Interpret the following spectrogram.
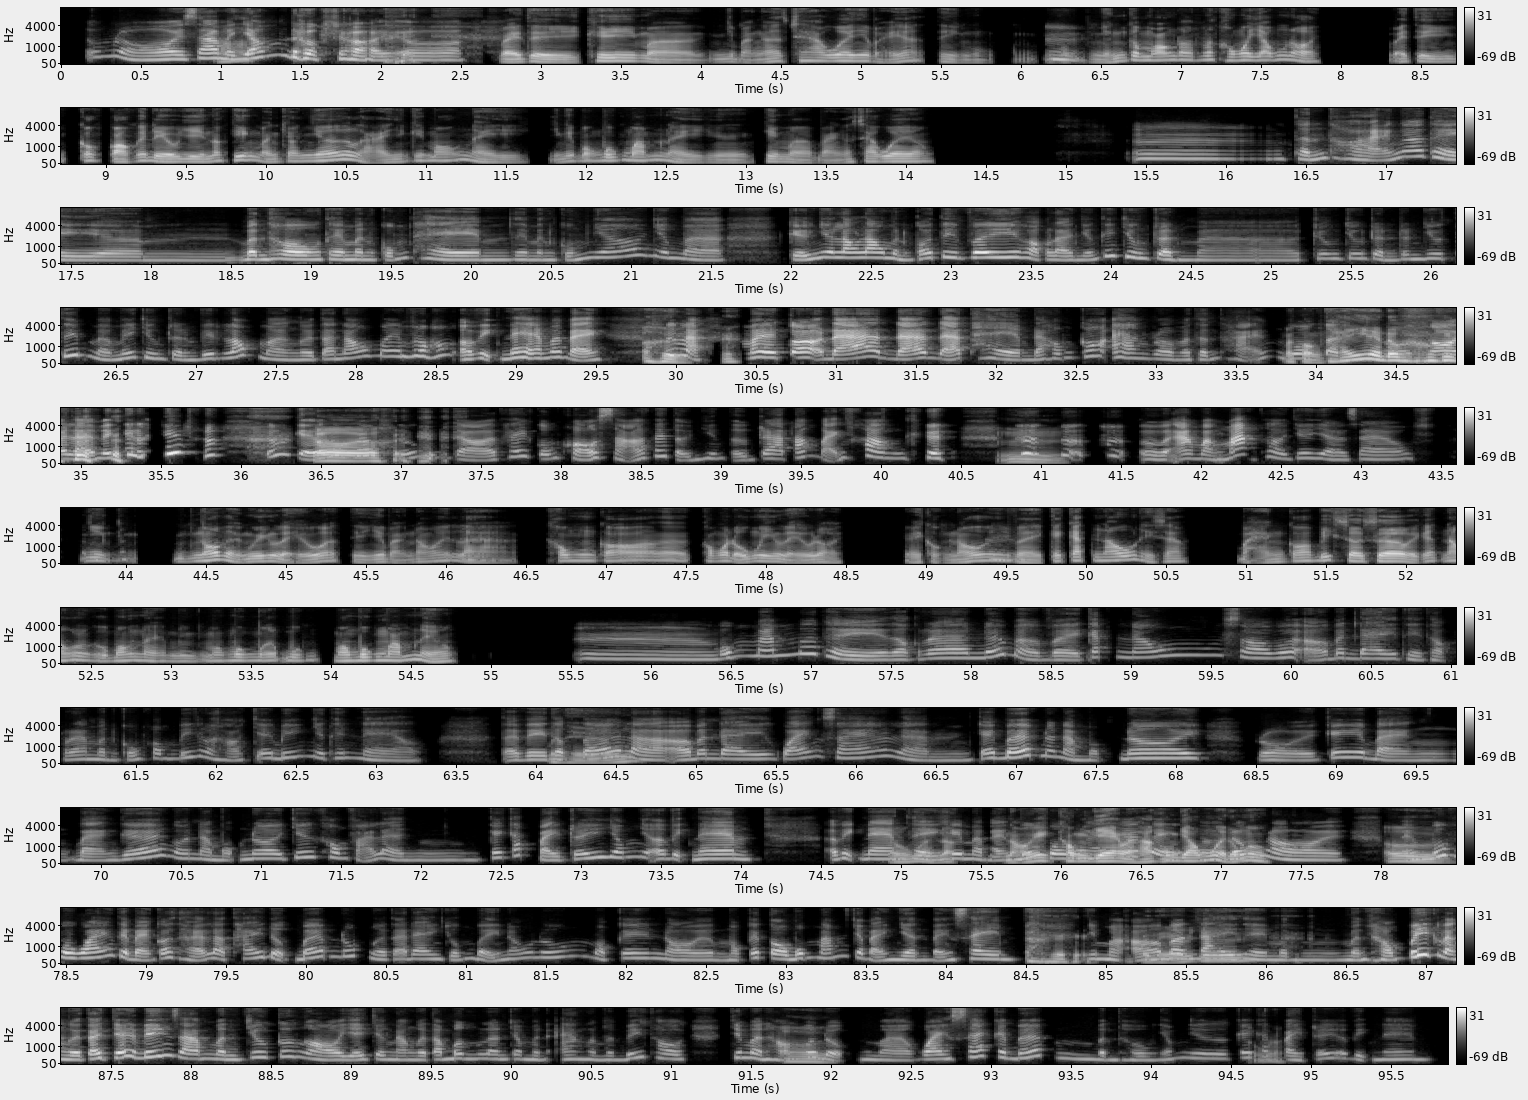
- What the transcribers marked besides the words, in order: laughing while speaking: "Đấy"; laughing while speaking: "được"; other background noise; other noise; in English: "vlog"; laughing while speaking: "món"; laughing while speaking: "Ừ"; laughing while speaking: "đúng hông?"; laugh; laughing while speaking: "mấy cái clip đó"; laugh; tapping; laugh; chuckle; unintelligible speech; laughing while speaking: "hổng biết"; laughing while speaking: "Ừ"
- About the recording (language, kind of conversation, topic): Vietnamese, podcast, Món ăn nào khiến bạn nhớ về quê hương nhất?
